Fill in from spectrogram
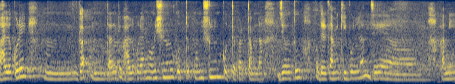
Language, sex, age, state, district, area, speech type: Bengali, female, 45-60, West Bengal, Purba Bardhaman, urban, spontaneous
